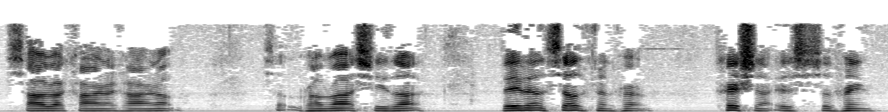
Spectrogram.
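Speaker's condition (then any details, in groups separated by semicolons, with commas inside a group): Stroke; a little over a year since stroke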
